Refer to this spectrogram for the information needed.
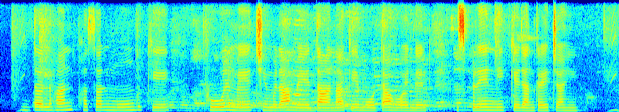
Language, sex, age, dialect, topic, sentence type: Maithili, male, 18-24, Eastern / Thethi, agriculture, question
